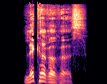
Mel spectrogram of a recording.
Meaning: strong/mixed nominative/accusative neuter singular comparative degree of lecker
- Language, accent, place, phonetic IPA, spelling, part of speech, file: German, Germany, Berlin, [ˈlɛkəʁəʁəs], leckereres, adjective, De-leckereres.ogg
